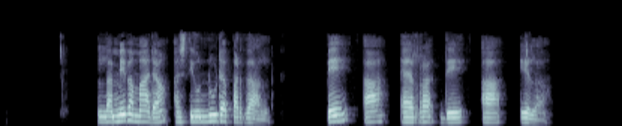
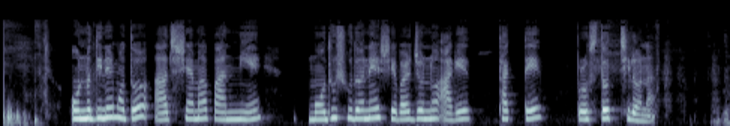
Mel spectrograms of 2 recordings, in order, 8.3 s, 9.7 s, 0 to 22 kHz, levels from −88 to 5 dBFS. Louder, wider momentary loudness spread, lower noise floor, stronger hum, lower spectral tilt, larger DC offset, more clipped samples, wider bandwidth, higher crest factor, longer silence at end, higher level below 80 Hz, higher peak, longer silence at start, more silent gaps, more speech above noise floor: about the same, -18 LUFS vs -20 LUFS; second, 10 LU vs 16 LU; first, under -90 dBFS vs -70 dBFS; neither; about the same, -5.5 dB/octave vs -5 dB/octave; neither; neither; second, 7.6 kHz vs 9.8 kHz; about the same, 16 dB vs 18 dB; first, 1 s vs 0 s; about the same, -62 dBFS vs -60 dBFS; about the same, -2 dBFS vs -2 dBFS; first, 1.3 s vs 0.05 s; first, 3.67-3.72 s, 3.83-4.35 s, 4.79-4.83 s, 5.20-5.32 s, 6.33-6.40 s, 6.78-6.93 s vs none; first, over 73 dB vs 51 dB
